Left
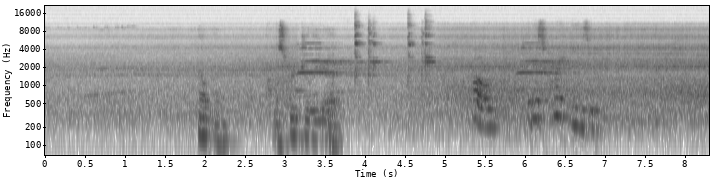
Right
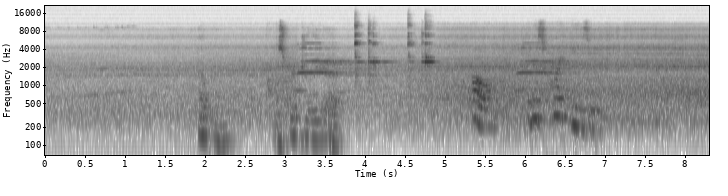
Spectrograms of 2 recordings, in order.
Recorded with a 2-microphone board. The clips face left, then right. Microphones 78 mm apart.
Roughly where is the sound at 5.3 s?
Right.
